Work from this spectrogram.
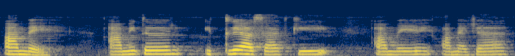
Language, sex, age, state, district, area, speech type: Goan Konkani, female, 30-45, Goa, Canacona, rural, spontaneous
